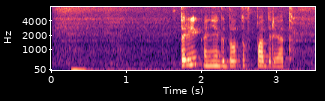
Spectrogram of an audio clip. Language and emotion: Russian, neutral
